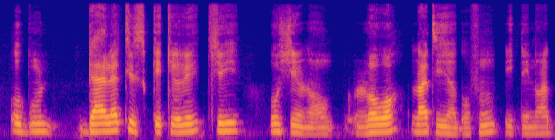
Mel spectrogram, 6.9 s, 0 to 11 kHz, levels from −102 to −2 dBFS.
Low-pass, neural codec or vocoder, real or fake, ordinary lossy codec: 9.9 kHz; codec, 44.1 kHz, 1.7 kbps, Pupu-Codec; fake; Opus, 64 kbps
